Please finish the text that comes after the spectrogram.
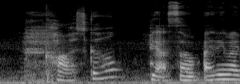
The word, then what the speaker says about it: Costco: Like oh, Costco. I think Costco, okay. I grew up saying like I grew up with the T being silent, like completely silent. Costco?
